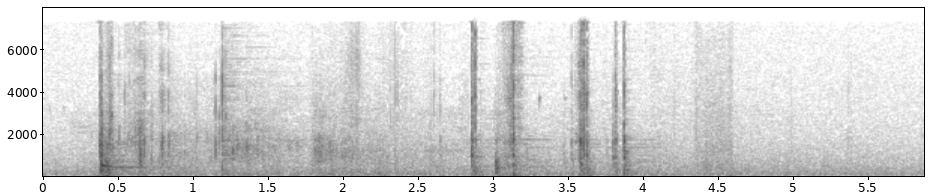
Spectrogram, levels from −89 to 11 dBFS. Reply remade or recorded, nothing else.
recorded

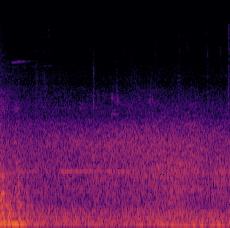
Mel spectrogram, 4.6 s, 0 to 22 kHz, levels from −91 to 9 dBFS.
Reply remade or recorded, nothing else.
recorded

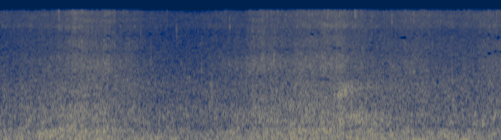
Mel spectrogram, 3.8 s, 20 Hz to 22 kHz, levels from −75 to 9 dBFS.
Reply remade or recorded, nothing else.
recorded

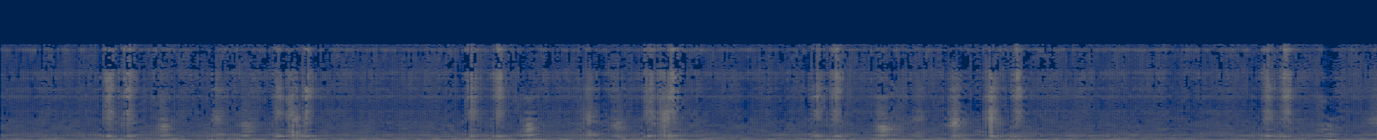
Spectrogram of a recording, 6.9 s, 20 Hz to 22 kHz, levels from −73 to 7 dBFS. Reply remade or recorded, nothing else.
remade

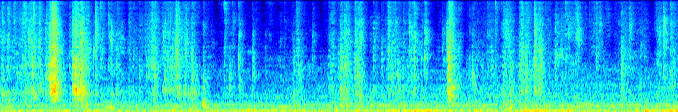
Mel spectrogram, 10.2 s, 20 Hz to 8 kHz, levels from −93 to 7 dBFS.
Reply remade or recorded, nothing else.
recorded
